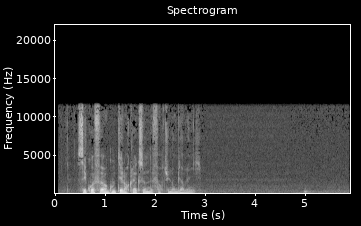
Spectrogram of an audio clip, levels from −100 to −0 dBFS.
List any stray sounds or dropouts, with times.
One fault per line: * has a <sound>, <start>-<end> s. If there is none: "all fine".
all fine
